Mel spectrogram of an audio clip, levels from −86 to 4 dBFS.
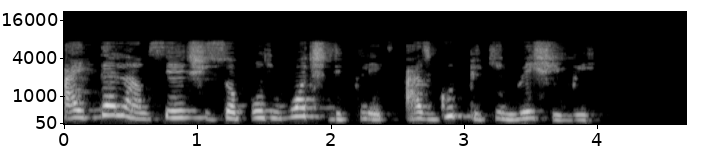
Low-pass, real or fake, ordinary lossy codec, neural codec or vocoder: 7.2 kHz; fake; none; codec, 16 kHz, 8 kbps, FreqCodec, larger model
